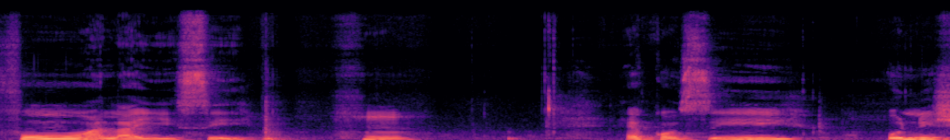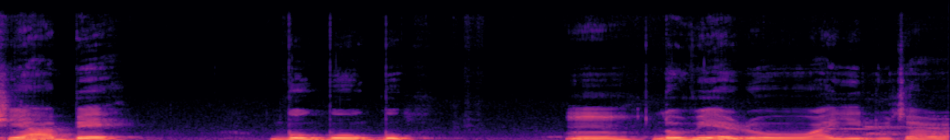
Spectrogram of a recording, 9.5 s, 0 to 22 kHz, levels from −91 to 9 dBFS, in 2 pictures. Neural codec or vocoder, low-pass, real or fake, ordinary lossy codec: none; 19.8 kHz; real; none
